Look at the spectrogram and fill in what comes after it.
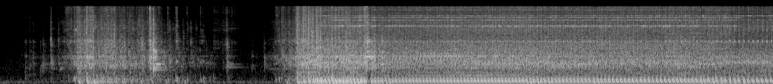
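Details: McLean 3.5hp Briggs and Stratton edger, sat for years, after carburetor tuneup and oil change, final start: a few pulls then the single catches and settles into steady even drone; starts cleanly, runs healthy.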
